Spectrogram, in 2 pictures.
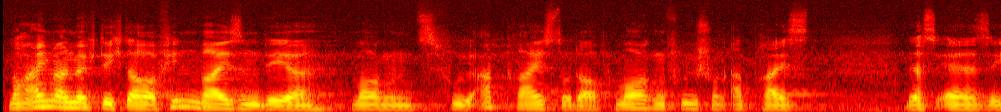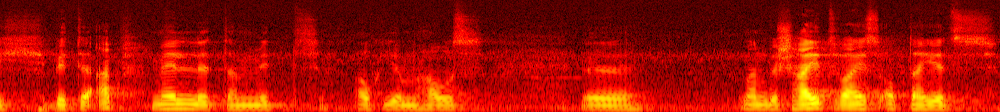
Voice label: Ansage; Gott, der an die Menschen denkt

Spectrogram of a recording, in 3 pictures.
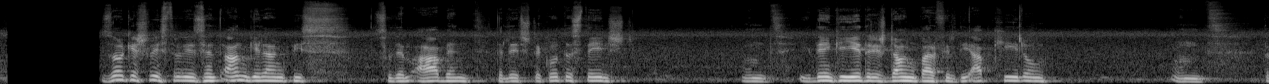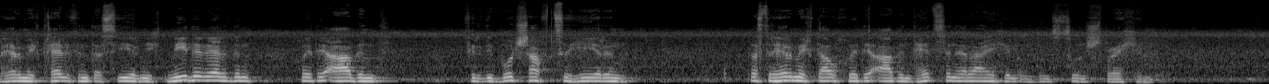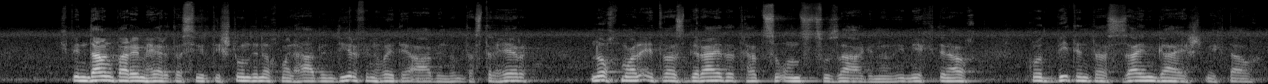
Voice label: Ansage; Lohnt es sich Gott zu dienen

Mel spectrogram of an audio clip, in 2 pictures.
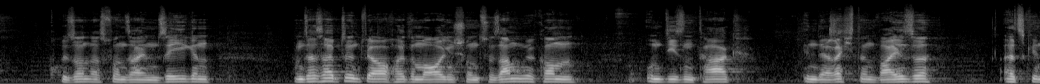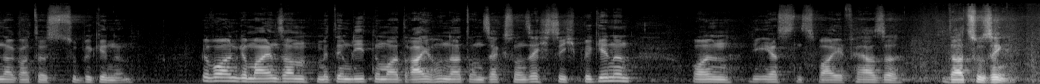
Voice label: Ansage; Lagerversammlung 2018; Gebetsanliegen

